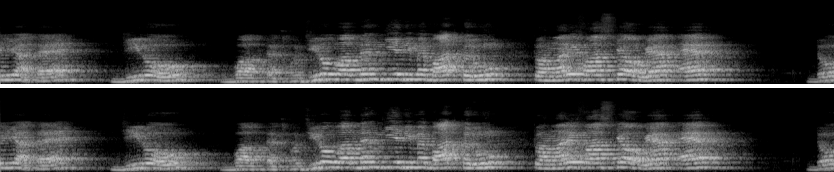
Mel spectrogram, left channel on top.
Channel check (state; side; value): normal; both; correlation 0.50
